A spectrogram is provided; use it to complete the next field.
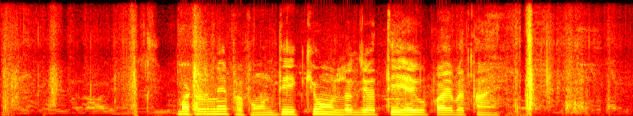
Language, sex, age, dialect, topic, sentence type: Hindi, male, 25-30, Awadhi Bundeli, agriculture, question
